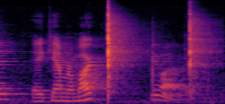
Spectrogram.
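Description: A clapperboard snaps shut with a sharp clap.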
